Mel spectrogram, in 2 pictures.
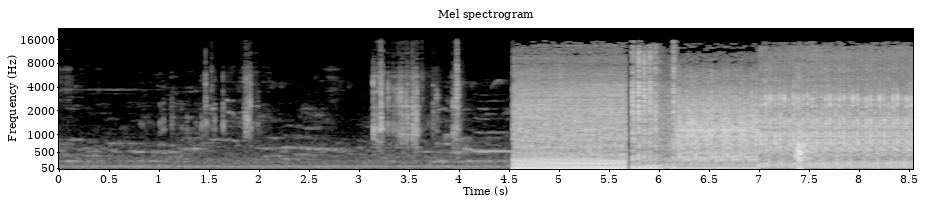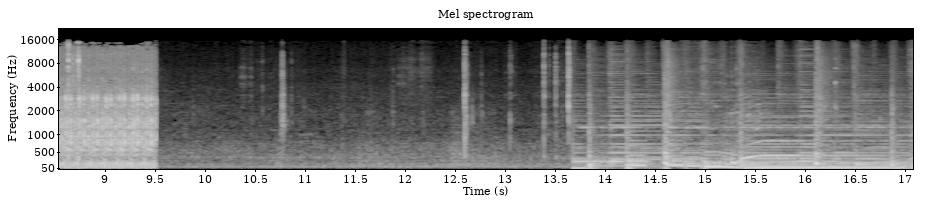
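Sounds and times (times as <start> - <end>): tractor engine pulsing: 4.6 - 9.5.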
